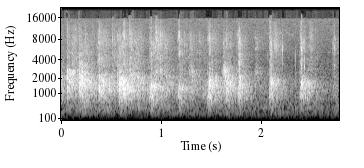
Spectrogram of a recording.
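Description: An audience at a Hindi poetry event claps to welcome poet Atul Sharma onto the stage, a soft, fairly faint patter of applause that comes in small bursts.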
